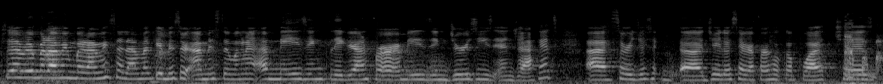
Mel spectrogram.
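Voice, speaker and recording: A woman's voice: on the high side, fairly even intonation, moderate pace, hardly any pauses, bright, forceful tone, a little hiss or hum. A woman co-hosting a sports talk show, greeting callers politely and thanking sponsors. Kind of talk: casual studio chat. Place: TV studio.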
